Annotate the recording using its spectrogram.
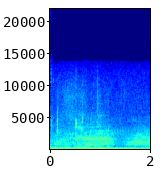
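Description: Low steady rumble with faint background noise and no speech: the background hum of the recording.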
